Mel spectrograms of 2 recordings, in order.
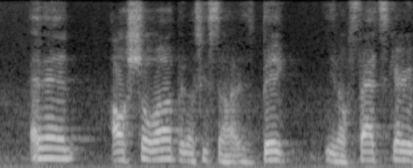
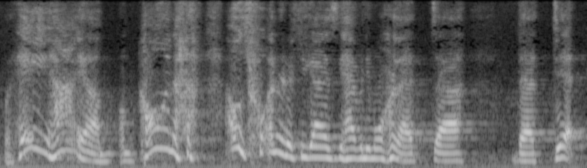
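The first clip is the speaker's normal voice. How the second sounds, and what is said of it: Put-on stereotypical white-sounding voice. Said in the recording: “Do the white voice.”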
